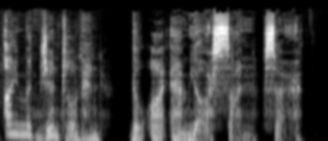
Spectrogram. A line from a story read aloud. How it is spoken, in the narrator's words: George answered haughtily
